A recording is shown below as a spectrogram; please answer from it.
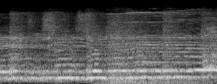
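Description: A man singing into a microphone over a karaoke backing track, holding one long note.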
